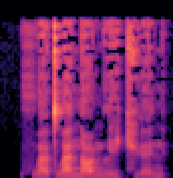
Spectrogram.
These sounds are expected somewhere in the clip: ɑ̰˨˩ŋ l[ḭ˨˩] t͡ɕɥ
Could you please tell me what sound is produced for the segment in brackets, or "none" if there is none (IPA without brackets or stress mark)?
i˥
